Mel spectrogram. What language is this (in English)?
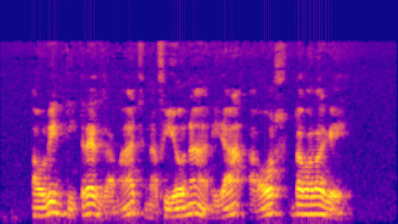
Catalan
